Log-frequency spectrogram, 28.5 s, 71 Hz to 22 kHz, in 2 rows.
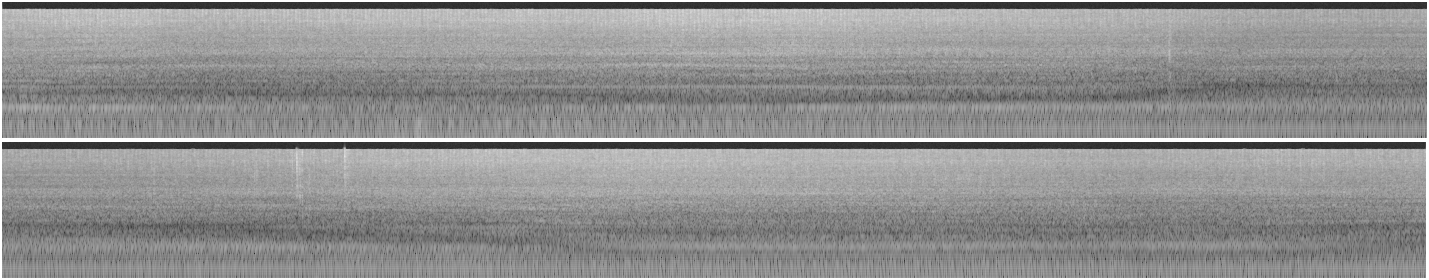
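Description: Honda NSX's 3.0-litre V6 idling steadily.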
